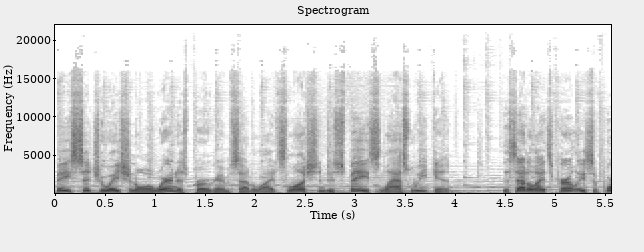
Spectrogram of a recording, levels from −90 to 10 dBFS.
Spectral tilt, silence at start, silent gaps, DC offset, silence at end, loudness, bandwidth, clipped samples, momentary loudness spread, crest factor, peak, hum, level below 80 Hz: -5 dB/octave; 0 s; none; under 0.1%; 0 s; -23 LUFS; 17 kHz; under 0.1%; 8 LU; 16 dB; -6 dBFS; none; -50 dBFS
